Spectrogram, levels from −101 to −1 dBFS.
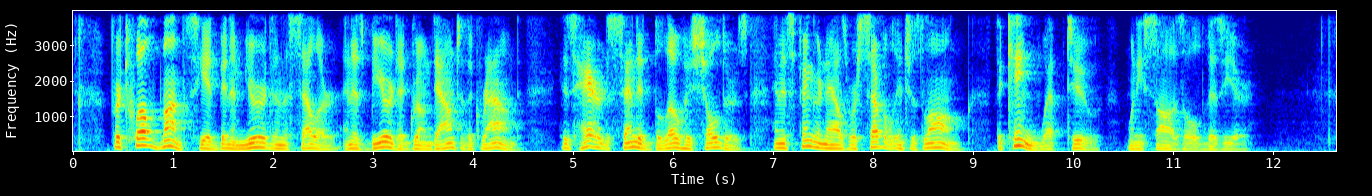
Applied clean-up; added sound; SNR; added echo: none; none; none; none.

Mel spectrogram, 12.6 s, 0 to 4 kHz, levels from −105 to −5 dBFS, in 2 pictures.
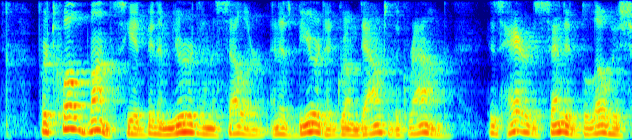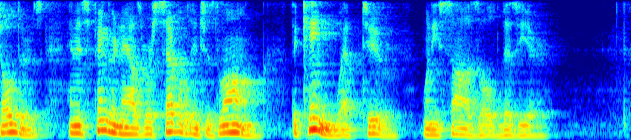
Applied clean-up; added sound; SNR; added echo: none; none; none; reverberation time 0.5 s.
